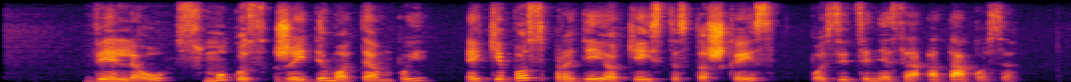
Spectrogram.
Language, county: Lithuanian, Vilnius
